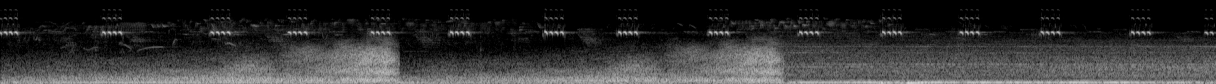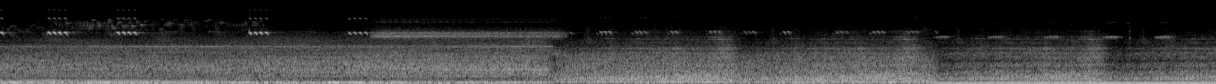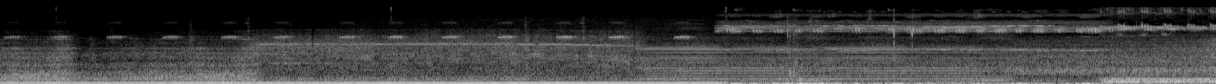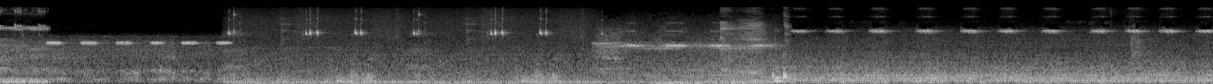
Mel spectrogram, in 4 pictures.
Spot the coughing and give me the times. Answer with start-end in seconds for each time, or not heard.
43.6-44.4.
